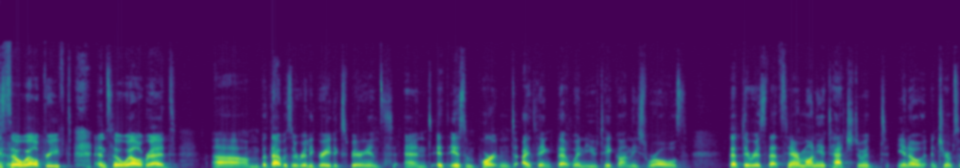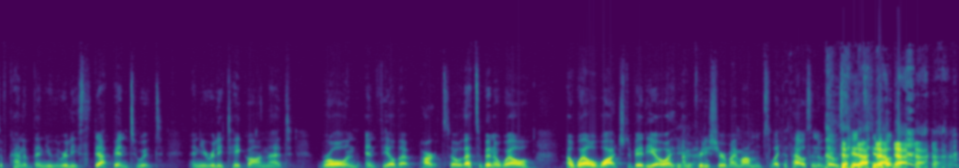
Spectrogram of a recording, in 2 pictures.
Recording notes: Live in Dundrum. A live chat in Dundrum recorded before an enthusiastic audience.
